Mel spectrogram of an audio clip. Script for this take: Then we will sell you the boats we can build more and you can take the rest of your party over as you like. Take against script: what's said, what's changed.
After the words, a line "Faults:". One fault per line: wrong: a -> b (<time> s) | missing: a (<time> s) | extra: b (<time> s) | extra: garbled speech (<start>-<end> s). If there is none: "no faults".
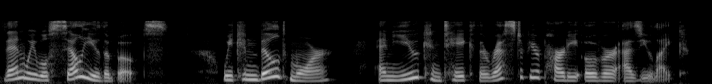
Then we will sell you the boats we can build more and you can take the rest of your party over as you like.
Faults:
no faults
